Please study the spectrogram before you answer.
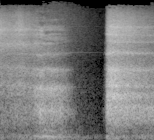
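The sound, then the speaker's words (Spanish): A long, breathy exhale through the mouth during a belly-breathing exercise fades out, then after a short pause a second strong breath begins. “Sale el aire por la boca llevando el aire hasta su vientre.”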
